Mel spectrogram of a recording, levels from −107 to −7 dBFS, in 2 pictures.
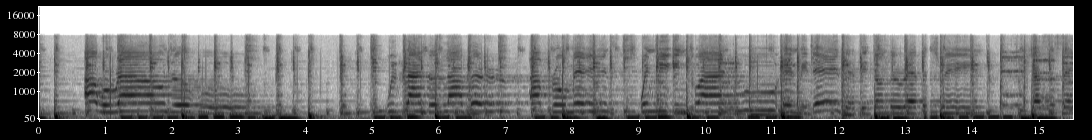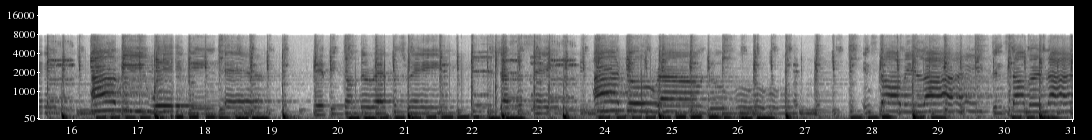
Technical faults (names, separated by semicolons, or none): clock drift between sender and receiver; repeated timing corrections; scattered short gaps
